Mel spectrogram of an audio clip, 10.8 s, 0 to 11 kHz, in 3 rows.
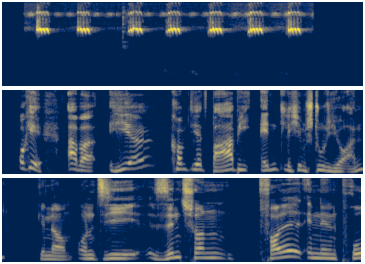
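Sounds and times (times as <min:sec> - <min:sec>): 
high-pitched cricket chirping: 0:00.2 - 0:03.1
speech: 0:03.8 - 0:10.7.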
